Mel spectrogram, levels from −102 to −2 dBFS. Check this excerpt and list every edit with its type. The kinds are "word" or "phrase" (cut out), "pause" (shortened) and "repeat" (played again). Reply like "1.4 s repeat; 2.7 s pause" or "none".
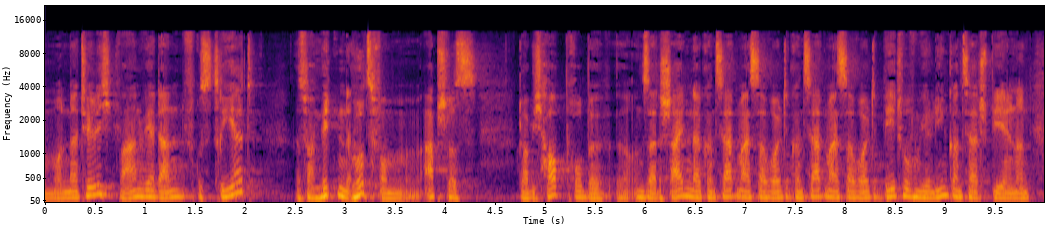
3.1 s word; 6.1 s word; 7.5 s repeat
